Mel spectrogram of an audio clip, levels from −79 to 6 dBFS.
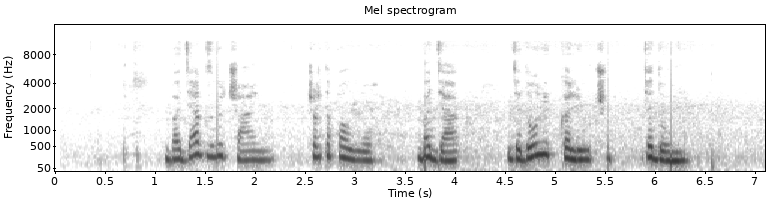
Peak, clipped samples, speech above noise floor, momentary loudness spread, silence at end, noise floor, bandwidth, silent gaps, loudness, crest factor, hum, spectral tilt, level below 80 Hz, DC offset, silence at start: -6 dBFS; under 0.1%; 40 dB; 15 LU; 0.55 s; -61 dBFS; 11.5 kHz; none; -23 LUFS; 16 dB; none; -8 dB/octave; -56 dBFS; under 0.1%; 1.1 s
